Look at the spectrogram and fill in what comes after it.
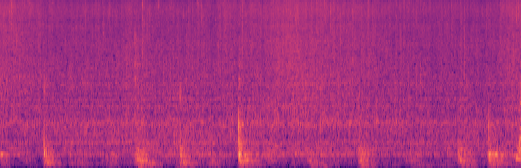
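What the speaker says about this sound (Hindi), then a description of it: "मटर को हम थोड़ा सा फ्राई करेंगे" Green peas frying in a pan with cumin, giving a steady broadband sizzle with soft periodic stirring knocks throughout, no talk.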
